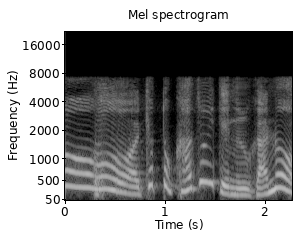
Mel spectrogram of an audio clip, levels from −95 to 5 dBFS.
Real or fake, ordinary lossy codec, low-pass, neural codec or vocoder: fake; none; 7.2 kHz; codec, 16 kHz in and 24 kHz out, 1 kbps, XY-Tokenizer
